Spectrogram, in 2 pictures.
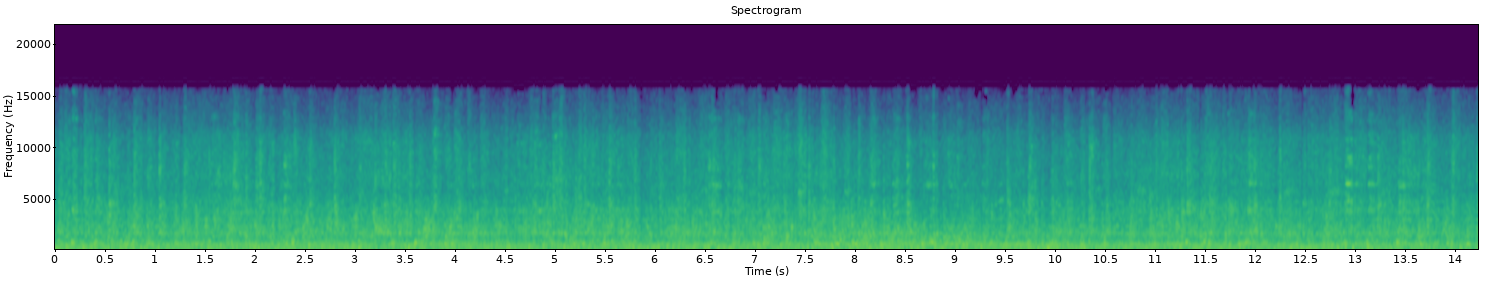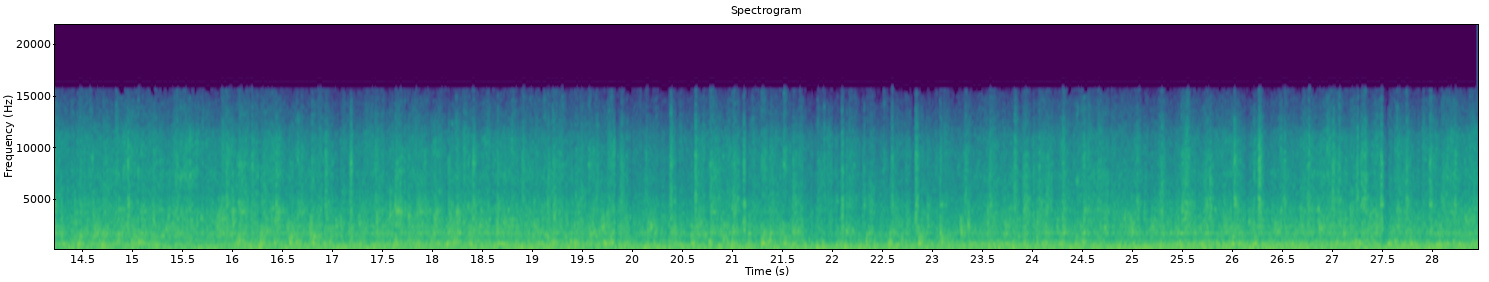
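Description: Steam-hauled passenger train running along the line: a steady, unbroken noise of wheels on the rails.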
